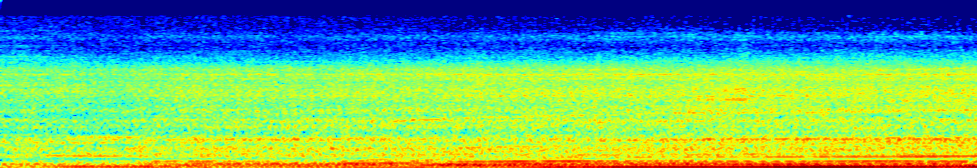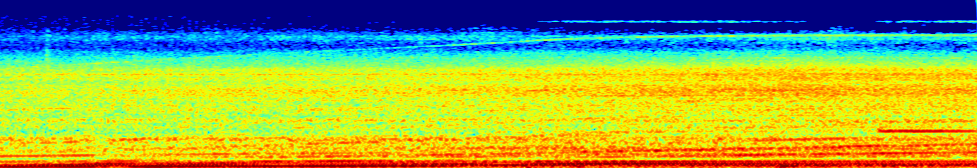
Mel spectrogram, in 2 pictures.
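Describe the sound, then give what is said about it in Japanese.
A small one-man local train bound for Fukui running on rails, a loud, steady low rumble with an engine hum that slowly rises in pitch as it picks up speed. No voices are heard. “この列車は福井行きワンマンカーです”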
